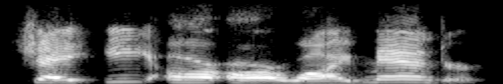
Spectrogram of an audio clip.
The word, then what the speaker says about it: gerrymander: Although the pronunciation just changed over time, Jerry's name is now pronounced like Gary, but Americans now pronounce the word bearing his name like Jerry. Jer r y mander.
